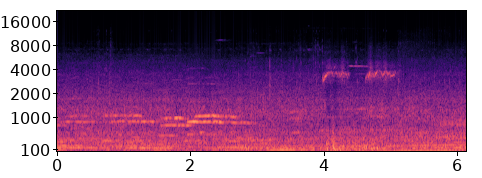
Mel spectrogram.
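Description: City street traffic noise heard while riding, with music playing along with it. Several short high chirps come about four to five seconds in.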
